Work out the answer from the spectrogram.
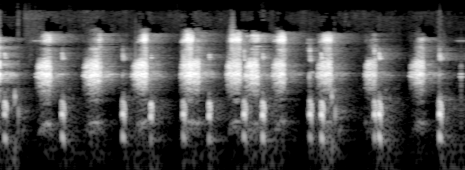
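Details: Rapid run of rasping, nasal duck calls from a Northern shoveler in its natural wetland. Harsh bright notes come about twice a second, interleaved with short low clucks, and the calling is almost continuous.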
